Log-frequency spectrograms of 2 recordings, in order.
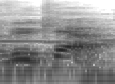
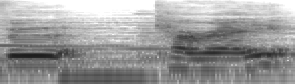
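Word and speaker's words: Vieux Carré: from there uh the voucher um roughly translated roughly translated the vu carray as i've literally just learned i've been saying it wrong for the past 10 minutes so sorry everyone voucher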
